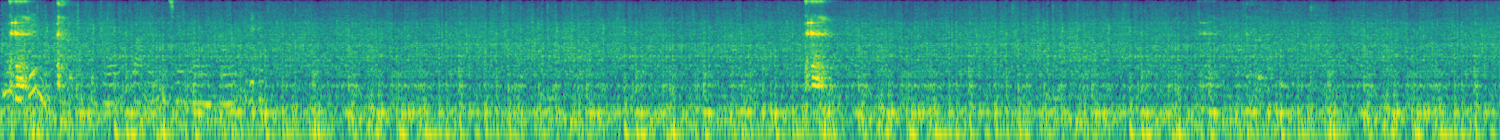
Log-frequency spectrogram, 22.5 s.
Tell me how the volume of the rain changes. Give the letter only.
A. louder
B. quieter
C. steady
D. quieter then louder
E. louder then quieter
C.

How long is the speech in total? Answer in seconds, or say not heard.
4 s.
